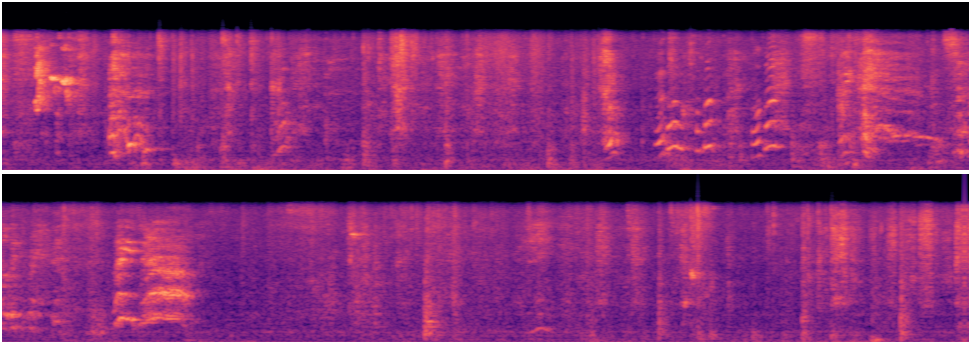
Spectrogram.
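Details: Shirley, a house dog upset while watching someone bat a giant floating balloon, whimpers in several strained, wavering squeals, loudest early and midway, with a person speaking and repeated hollow taps.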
